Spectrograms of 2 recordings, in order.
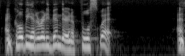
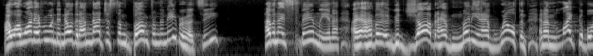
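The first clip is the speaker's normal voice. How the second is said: higher, louder acted insistence; pleading for approval; 5 semitones higher, 5 dB louder than usual. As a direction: insist on your worth, voice pitched up. Voicing an insecure striver seeking approval.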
